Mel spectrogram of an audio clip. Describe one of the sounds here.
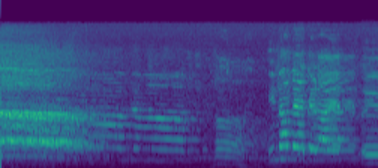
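A man chants loudly and with feeling through a microphone.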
